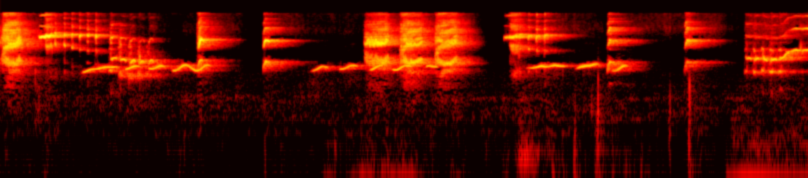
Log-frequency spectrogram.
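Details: Orange-headed thrush kept in captivity sings a varied song: rapid high chattering bursts alternating with short wavering whistles and clipped upward notes, delivered in quick phrases with brief gaps.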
